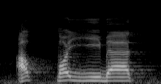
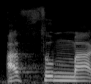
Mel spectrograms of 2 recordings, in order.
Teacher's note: dalam ini adalah sebagian daripada huruf Syamsiah huruf yang di mana ketika ada alif lam bertemu dengan huruf Syamsiah ini Alif lamnya tidak terbaca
